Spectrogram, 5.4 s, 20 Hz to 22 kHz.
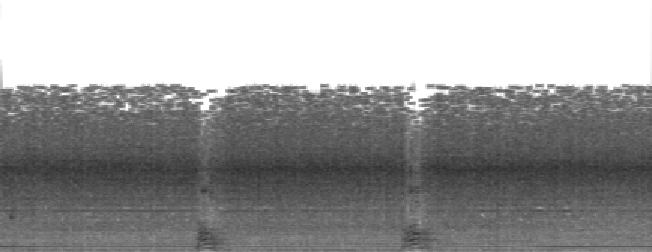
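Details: Gordon Setter that dislikes vacuums, barking at a running vacuum cleaner indoors: two short, sharp yelping barks about 1.7 seconds apart, half-buried under the loud, constant whine of the vacuum.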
